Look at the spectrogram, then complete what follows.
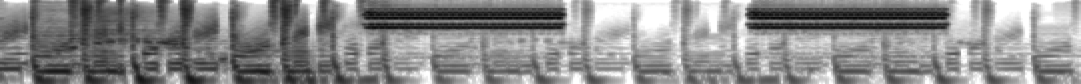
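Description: A telephone rings in two long electronic bursts separated by a pause, loud, layered over a busy rhythmic music bed with no talking.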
